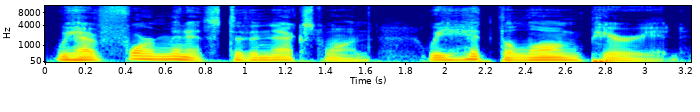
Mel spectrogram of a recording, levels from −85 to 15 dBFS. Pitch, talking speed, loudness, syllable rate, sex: 100 Hz, 225 wpm, -19 LUFS, 6.0 syllables/s, male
